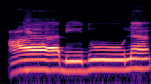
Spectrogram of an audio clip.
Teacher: زیر بی، عابی، دال واو پیش دو، عابدو، نون زبرنا، عابدون، عین کو آپ نے حلق کے درمیان والے حصے سے ادا کرنا ہے ، اور دال کے بعد دیکھیں واو ہے، واو حروف مدہ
